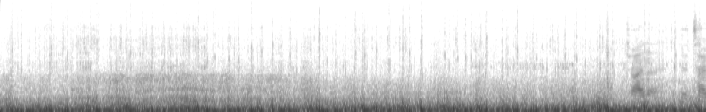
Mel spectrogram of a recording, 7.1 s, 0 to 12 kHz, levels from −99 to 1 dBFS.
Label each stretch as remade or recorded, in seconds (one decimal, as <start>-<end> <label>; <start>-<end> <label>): 0.0-7.1 recorded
